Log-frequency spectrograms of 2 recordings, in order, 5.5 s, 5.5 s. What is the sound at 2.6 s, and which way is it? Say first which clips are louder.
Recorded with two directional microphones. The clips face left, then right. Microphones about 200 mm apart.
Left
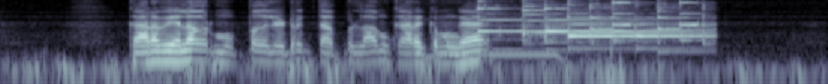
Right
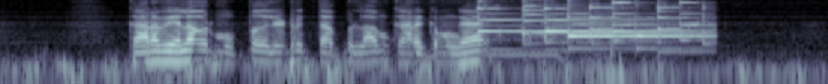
Speech: left 5 dB; 45° left (ahead or behind).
